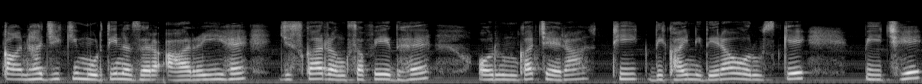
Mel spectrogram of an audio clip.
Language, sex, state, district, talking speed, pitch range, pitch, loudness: Hindi, female, Rajasthan, Jaipur, 155 wpm, 220-250 Hz, 230 Hz, -15 LUFS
